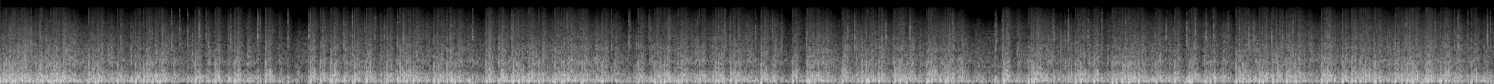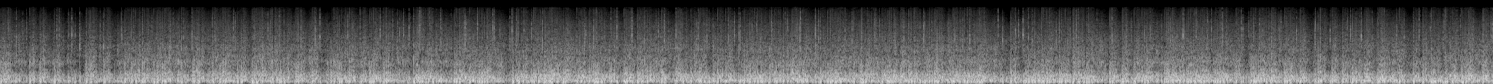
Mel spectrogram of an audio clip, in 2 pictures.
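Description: Fireworks display: aerial shells bursting in a dense, unbroken barrage of rapid bangs, loud throughout.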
